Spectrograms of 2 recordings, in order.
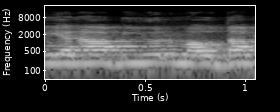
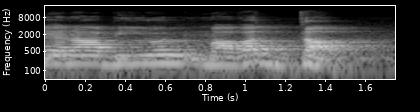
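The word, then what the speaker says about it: ینابیع المودة: ہاں ہے وہ ہے ینابیع المودہ لذوی القربہ، ٹھیک ہے، 2 طرح سے پڑھتے ہیں ہمارے برصغیر میں، ینابیع المعودہ، اور جو درست لفظ ہے جو مصر میں پڑھا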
